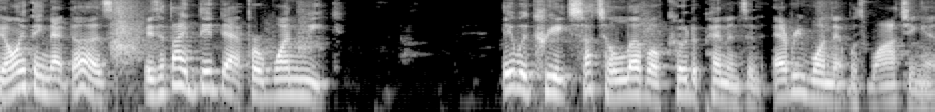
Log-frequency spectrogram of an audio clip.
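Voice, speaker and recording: This man has a plain, everyday voice. His intonation is lively and his pace fairly quick. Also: fairly high pitch for a man. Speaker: trading mentor. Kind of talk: lecture.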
